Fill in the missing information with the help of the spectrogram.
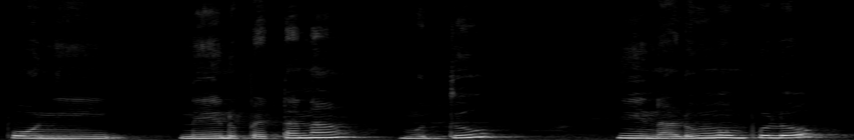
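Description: A woman's voice: a little high, slow, dull audio. A woman voicing an impatient, sarcastic young husband in a storybook reading, stern and mocking. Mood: teasing.

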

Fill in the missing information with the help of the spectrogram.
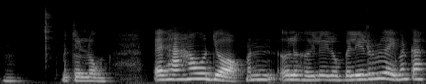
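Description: A woman's voice: mid-range voice, fairly quick, muffled recording. This is a young woman with a Northeastern Thai Isan accent, chatting in a casual vlog. She talks freely and familiarly, calls her viewers brothers and sisters, and laughs often. Her voice sits in a middle register for a woman. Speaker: vlogger.

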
